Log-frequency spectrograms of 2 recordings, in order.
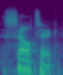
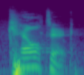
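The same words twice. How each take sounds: First: The word starts with a soft S sound. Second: The word starts with a hard K sound. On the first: The speaker calls it wrong. "is not pronounced Celtic" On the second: The speaker calls it right. "when you have a letter C before any vowel sound, it's a hard K"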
